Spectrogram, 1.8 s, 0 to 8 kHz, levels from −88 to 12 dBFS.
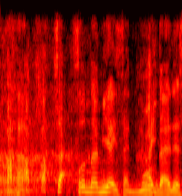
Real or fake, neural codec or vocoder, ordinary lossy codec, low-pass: fake; codec, 16 kHz, 16 kbps, FunCodec, trained on Chinese and English, 50 frames a second; Opus, 64 kbps; 7.2 kHz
